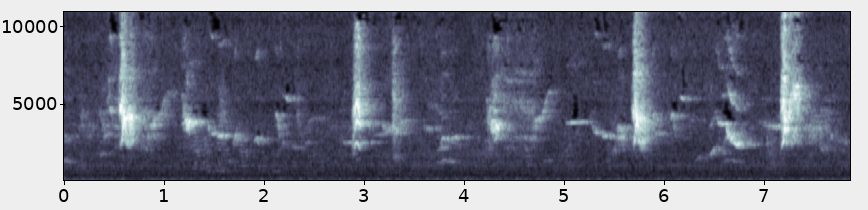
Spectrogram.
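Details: Agitated Oriental magpie-robin singing in the morning with tail opened, a lure sound to excite other magpie-robins: sharp, harsh broadband notes roughly every one to one and a half seconds, interspersed with soft whistled fragments, faint hum behind.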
